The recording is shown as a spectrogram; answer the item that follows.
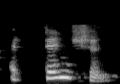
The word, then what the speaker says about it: attention: we can understand that the stress is on the second syllable because attention okay attention behavior connection condition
